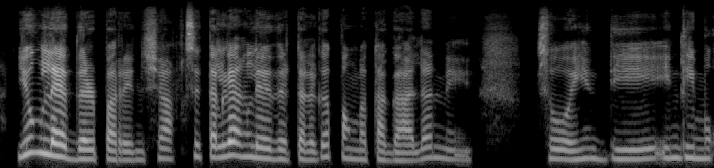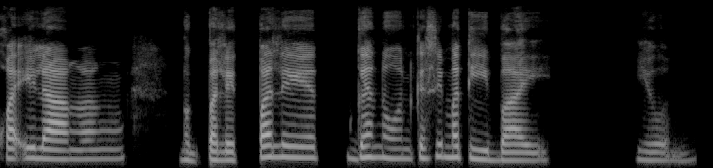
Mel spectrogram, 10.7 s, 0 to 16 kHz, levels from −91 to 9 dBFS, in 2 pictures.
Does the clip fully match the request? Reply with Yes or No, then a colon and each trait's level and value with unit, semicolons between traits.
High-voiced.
Yes: high, 210 Hz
